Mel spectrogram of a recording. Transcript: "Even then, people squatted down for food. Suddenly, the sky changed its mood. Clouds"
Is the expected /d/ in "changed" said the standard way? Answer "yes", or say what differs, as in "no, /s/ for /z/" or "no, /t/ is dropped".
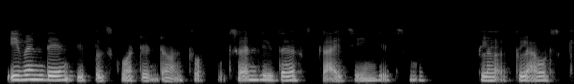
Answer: no, /d/ is dropped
